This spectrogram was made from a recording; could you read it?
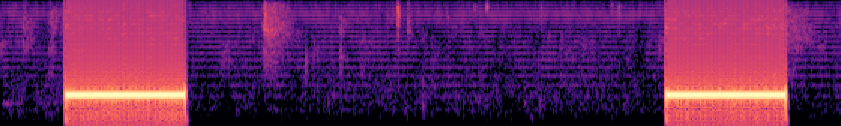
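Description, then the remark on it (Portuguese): A telephone dial tone as a call is placed: two steady, low-pitched buzzing tones, each about a second long, separated by roughly four seconds of silence. No one speaks. “Ela vai aceitar, vou ligar para ela agora.”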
